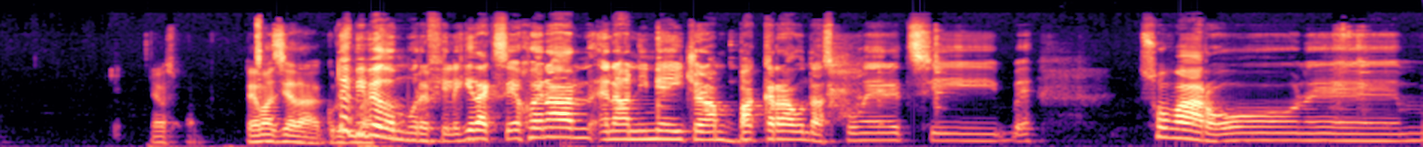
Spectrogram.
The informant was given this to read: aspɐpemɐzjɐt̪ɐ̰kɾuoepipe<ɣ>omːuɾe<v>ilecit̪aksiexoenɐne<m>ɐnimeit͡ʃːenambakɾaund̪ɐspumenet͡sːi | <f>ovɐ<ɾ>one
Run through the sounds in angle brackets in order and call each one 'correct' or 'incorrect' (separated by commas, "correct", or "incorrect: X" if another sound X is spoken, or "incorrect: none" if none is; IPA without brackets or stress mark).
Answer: incorrect: ð, incorrect: f, incorrect: n, incorrect: s, correct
